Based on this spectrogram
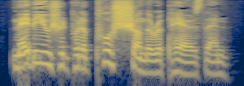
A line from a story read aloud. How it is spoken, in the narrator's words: Teresa said harshly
